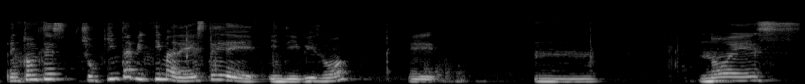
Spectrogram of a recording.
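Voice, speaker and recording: A man's voice: mid-range voice, mellow. A Mexican man in his thirties co-hosting a casual podcast chat, joking and slangy, with a Mexican accent. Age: 30s. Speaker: podcast co-host. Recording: dull lo-fi sound.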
